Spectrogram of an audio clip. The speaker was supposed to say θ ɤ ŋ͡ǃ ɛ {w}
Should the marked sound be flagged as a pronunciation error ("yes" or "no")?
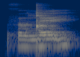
yes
